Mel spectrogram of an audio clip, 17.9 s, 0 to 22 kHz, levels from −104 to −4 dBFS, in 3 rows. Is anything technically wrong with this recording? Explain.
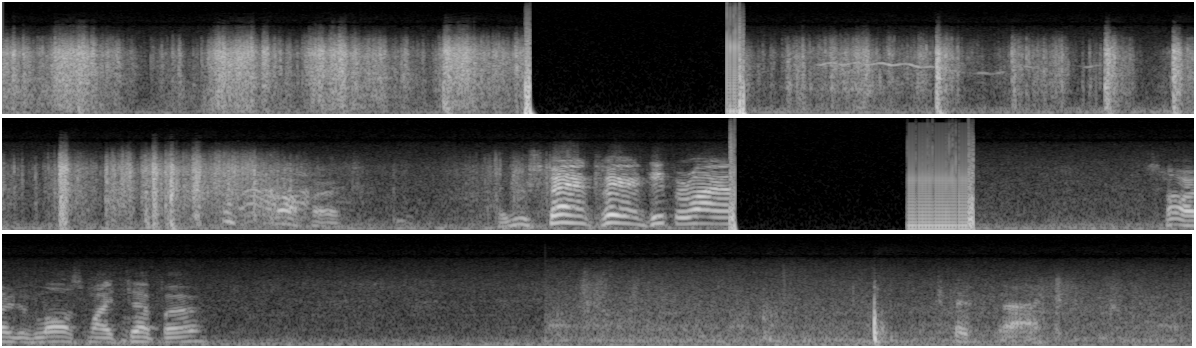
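Yes. A cable pulled and plugged in occurs at 2.61–3.71 s and 9.60–10.82 s: a pop, roughly 1.05 s and 1.17 s of near silence, then 60 Hz mains buzz (63 ms, then 309 ms) while only the plug tip makes contact, and a second pop as sound returns.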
